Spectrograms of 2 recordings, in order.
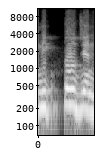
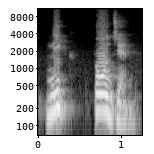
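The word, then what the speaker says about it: pnictogen: নাইট্রোজেন ফ্যামিলিকে নিক্টোজেন বলে। পি এন I city নিটোজেন। পিটা উচ্চারণ হয় না।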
